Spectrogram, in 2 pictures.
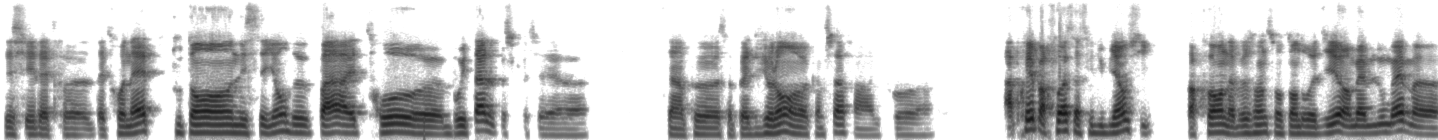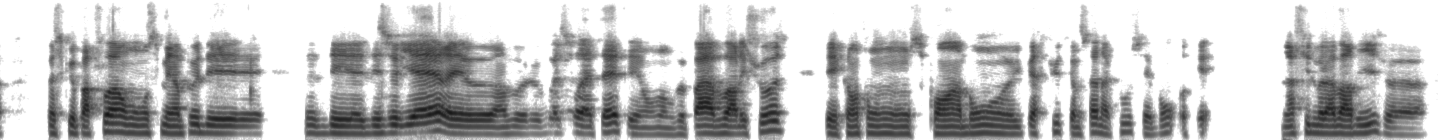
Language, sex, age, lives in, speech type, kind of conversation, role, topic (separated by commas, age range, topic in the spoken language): French, male, 40-44, France, conversation, unstructured, none, À quel point est-il important de dire la vérité, même si cela fait mal ?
